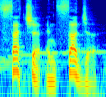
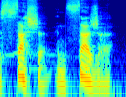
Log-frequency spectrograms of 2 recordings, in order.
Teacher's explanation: sa[t͡ʃ]e and sa[d͡ʒ]e cook down to sa[ʃ]e and sa[ʒ]e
